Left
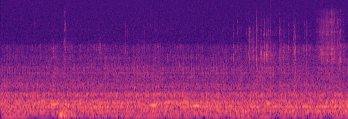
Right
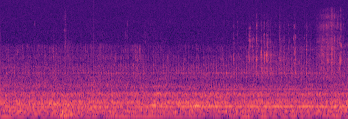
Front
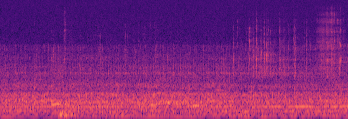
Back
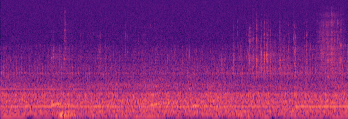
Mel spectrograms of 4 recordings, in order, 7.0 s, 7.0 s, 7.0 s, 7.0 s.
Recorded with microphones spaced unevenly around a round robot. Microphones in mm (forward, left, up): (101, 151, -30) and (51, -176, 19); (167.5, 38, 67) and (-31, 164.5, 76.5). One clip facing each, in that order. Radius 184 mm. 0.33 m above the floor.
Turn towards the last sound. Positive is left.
turn(degrees=-15)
